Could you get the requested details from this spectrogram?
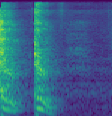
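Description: Two quick, forceful voiced throat-clearing bursts in close succession, a vocal tic of Tourette syndrome.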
